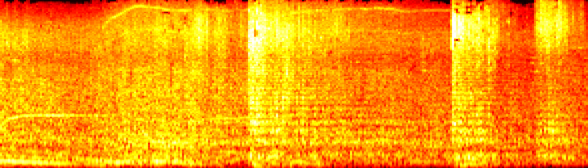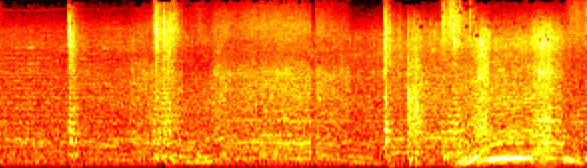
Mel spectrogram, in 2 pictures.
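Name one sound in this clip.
Metal crashes and bangs as a car flips and hits the ground.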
